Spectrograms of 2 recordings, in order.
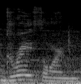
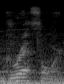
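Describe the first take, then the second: First: The first syllable sounds like 'gray'. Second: The first syllable sounds like 'greh'. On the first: The speaker calls it wrong. "not Greythorn" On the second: The speaker calls it right. "Like G R E Thorn"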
